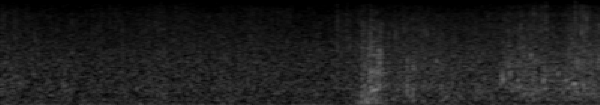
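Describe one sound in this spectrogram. Water splashes as someone wades into a stream.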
